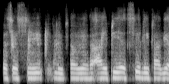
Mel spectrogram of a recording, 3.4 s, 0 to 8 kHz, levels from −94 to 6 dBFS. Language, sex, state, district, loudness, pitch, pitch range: Hindi, male, Bihar, East Champaran, -15 LUFS, 145 Hz, 140-145 Hz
